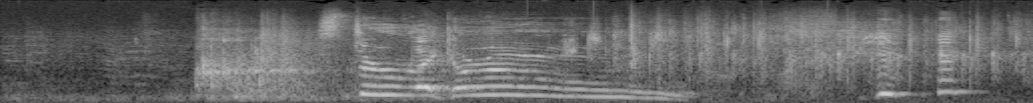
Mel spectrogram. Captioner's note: pins knocking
